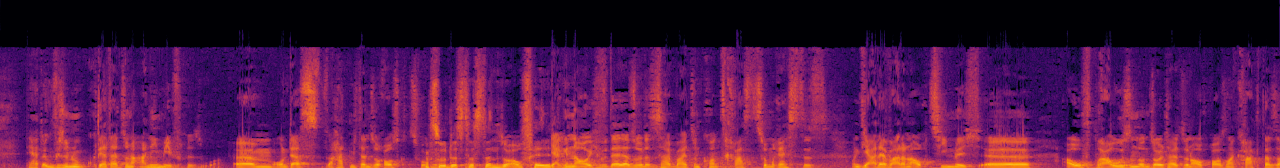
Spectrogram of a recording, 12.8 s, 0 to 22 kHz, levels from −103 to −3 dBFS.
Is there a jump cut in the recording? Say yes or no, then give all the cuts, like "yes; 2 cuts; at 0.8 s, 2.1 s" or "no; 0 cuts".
yes; 1 cut; at 2.3 s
